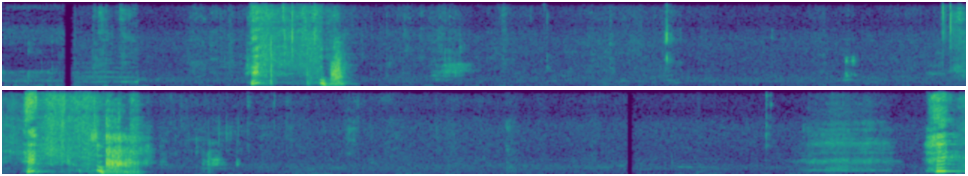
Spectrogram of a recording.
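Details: A person in bed, trying to sleep early, has a sneezing fit that started after turning onto the other side: three sneezes in a quiet room, the first two as close double bursts, the last at the very end.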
